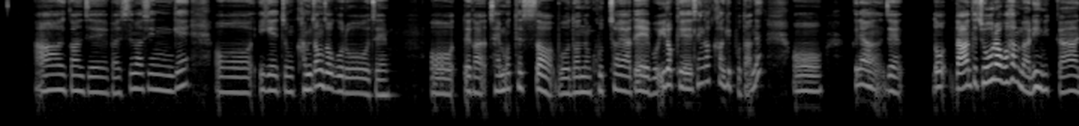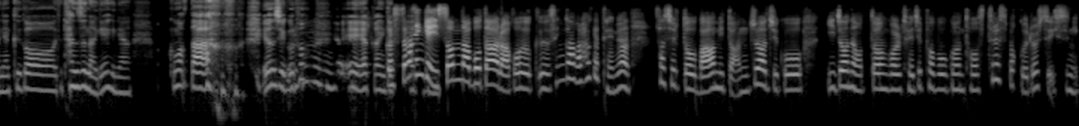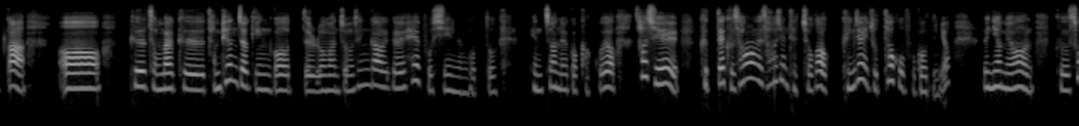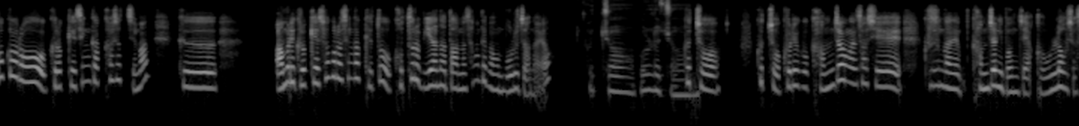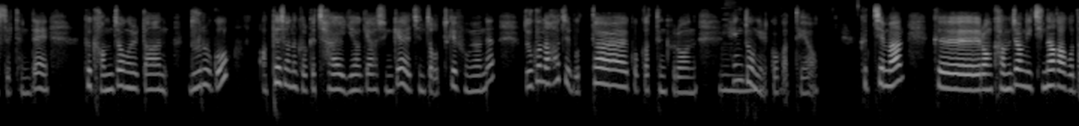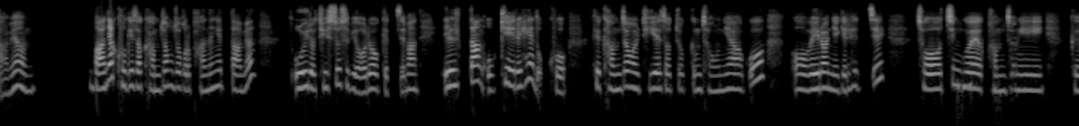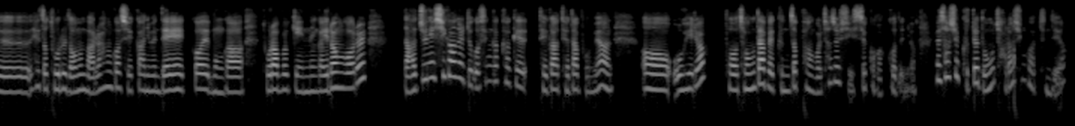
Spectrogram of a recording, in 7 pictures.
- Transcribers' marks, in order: tapping; other background noise; laughing while speaking: "고맙다"
- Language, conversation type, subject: Korean, advice, 피드백을 받을 때 방어적이지 않게 수용하는 방법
